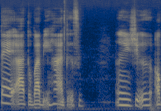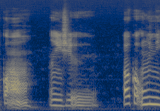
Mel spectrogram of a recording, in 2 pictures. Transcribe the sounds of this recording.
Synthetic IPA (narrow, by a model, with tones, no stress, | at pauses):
t̪e˦˧a̰˦t̪u˧βa˦βḭ˧ʔḭ˧ɦã˦ʔã̰˧t̪ɨ˧˨˧sɨ˧ | ɨ̃ː˧ʒɨ˨ʔɨ˧o̰˦ko˦ʔõ̰˦˨ | ɨ̃ː˧ʒɨ˧ʔɨ˧ | o˦ko˦˧ʔu˦nĩ˧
